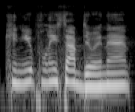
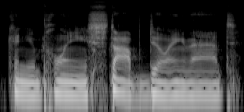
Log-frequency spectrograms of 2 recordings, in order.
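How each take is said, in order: First: Said in the usual way. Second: Low, slow, pleading mock voice; whiny VR user. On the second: VR user begging a troll to stop, slow low plea. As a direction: drag it out like a wounded gamer.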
